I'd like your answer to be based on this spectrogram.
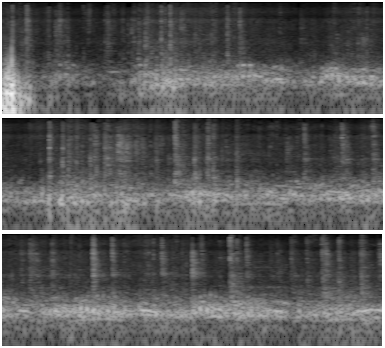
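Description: Sialkoti pigeons coo in a loft, low throaty rolling calls overlapping continuously at close range, with occasional soft wing flutters and small bumps, no one speaking.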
